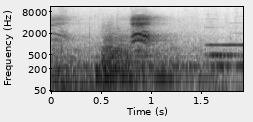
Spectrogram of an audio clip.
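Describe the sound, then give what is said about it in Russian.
A black raven gives a single harsh, raspy caw, loud and brief, over a steady low background. “Черный ворон объявляет об их прибытии.”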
